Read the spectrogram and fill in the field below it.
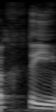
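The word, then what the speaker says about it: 四: กัน นั่น แหละ ครับ เลข 4 ใน ภาษา จีน แต้ จิ๋ว เอง ก็ ออก เสียง ว่า สี เหมือน กัน ครับ ดัง นั้น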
